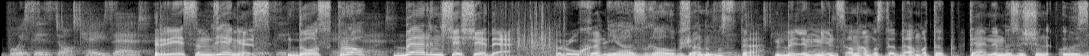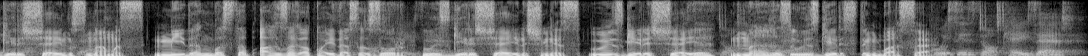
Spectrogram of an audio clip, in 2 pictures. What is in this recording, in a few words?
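Kazakh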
